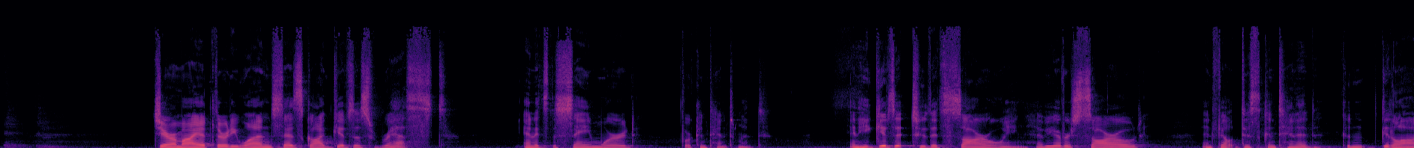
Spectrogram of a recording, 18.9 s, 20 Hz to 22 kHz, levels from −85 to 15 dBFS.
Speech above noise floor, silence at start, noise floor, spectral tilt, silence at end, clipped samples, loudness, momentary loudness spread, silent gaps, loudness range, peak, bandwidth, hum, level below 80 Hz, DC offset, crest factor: 40 dB; 0.7 s; -71 dBFS; -5 dB/octave; 0 s; under 0.1%; -31 LUFS; 14 LU; none; 8 LU; -10 dBFS; 18 kHz; none; -80 dBFS; under 0.1%; 22 dB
